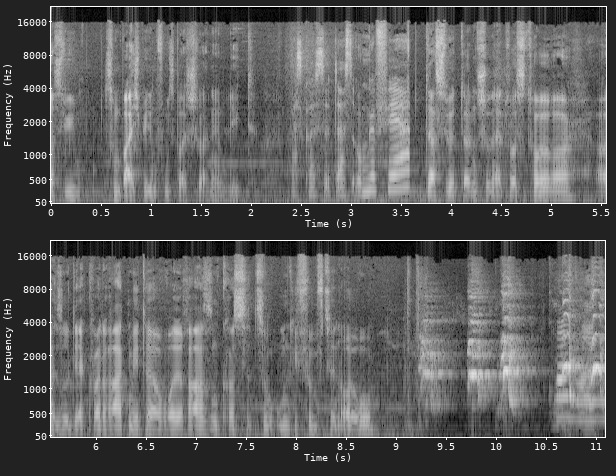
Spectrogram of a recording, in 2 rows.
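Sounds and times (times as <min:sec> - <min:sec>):
speech: 0:00.0 - 0:09.3
dog guarding a house barking: 0:09.2 - 0:11.0.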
